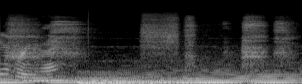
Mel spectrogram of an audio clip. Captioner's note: panting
